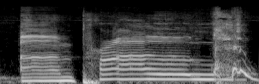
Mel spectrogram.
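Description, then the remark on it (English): Two loud sneezes in quick succession, each a drawn-out voiced wind-up breaking into a sharp, noisy burst, the second trailing off with a falling vocal tone. “Bless you. Bless you.”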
